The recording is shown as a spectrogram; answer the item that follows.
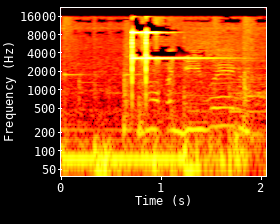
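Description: Bell 'ding' sound effect of a subscribe-reminder animation: two quick bright metallic strikes a little under a second in, ringing out and fading over about a second, over background music.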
